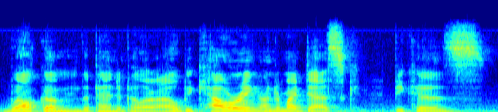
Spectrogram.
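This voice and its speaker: Sketching during his livestream, a male designer chats in a low voice at a brisk pace, rambling, hesitant and given to sudden laughs. He broadcasts from an office studio, and a little hiss or hum can be heard.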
